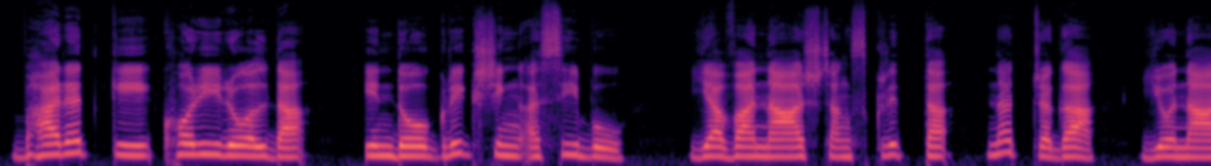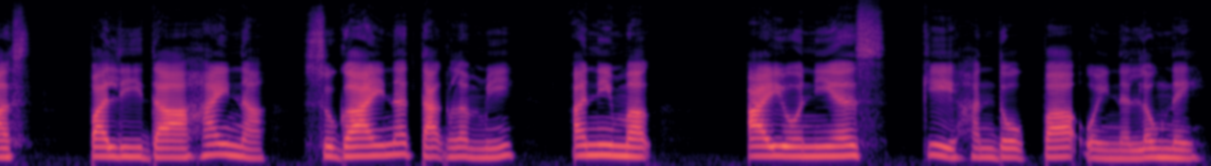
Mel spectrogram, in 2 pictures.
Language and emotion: Manipuri, neutral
